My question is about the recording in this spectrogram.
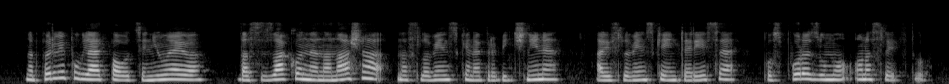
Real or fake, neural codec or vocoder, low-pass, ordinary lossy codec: fake; codec, 16 kHz, 4.8 kbps, FACodec; 7.2 kHz; none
